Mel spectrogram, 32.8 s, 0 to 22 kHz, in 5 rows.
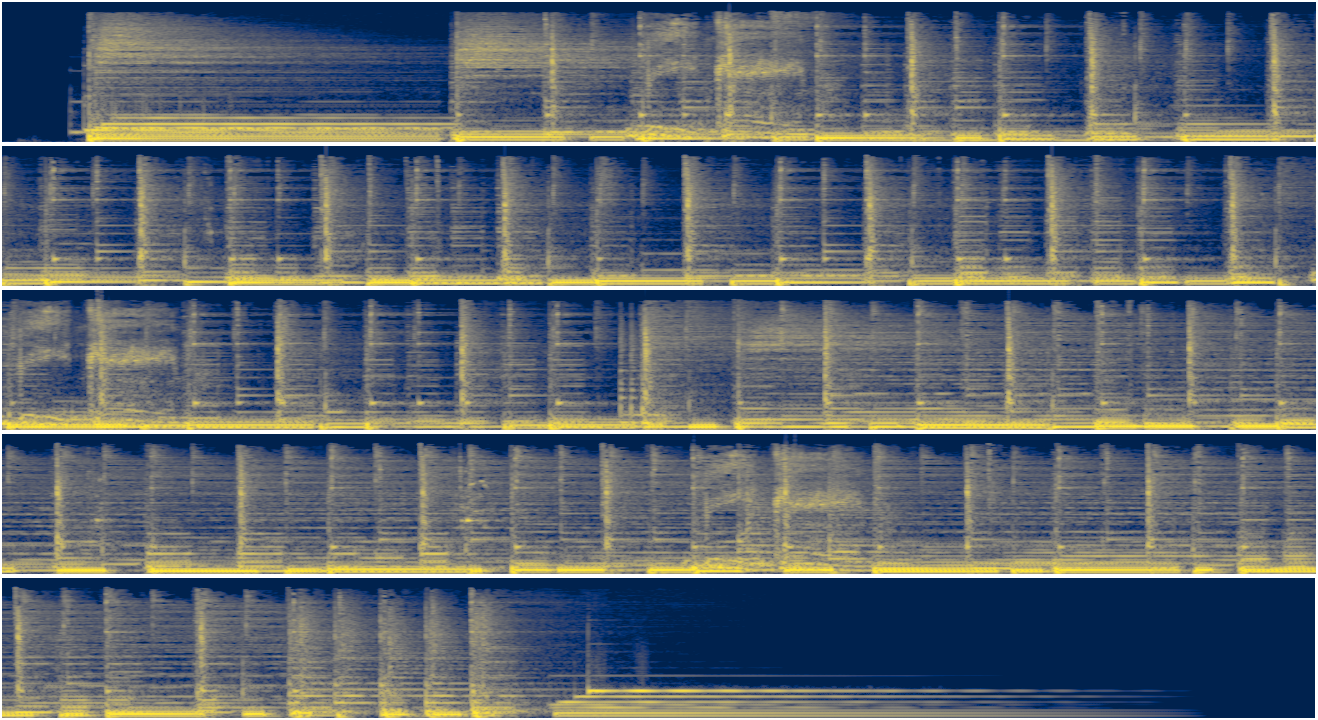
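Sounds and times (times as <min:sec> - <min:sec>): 
quirky comedy cha cha music: 0:00.4 - 0:30.5.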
